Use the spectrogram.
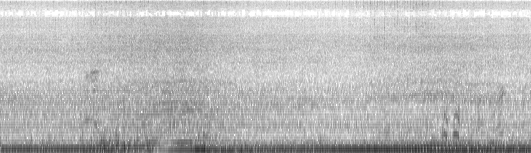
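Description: A barn-find Mitsubishi Eclipse drives forward under its own power, its engine holding a steady mid-pitched hum with a brief dip and rev partway through, close by, while people talk over it.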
